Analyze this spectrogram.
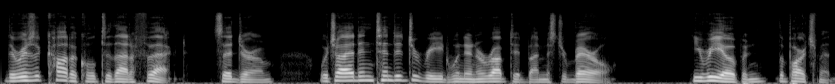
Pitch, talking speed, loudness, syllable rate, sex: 140 Hz, 170 wpm, -18 LUFS, 5.7 syllables/s, male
